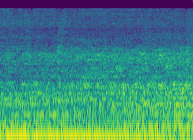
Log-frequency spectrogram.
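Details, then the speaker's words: After securing the MBRP race exhaust module brackets, which, not the exhaust bracket, caused the rattle: smooth steady low hum with no buzzing or metallic rattle; normal running before a test drive. "the whole time I thought it was the metal bracket on the exhaust it wasn't exhaust at all it was the freaking brackets"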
